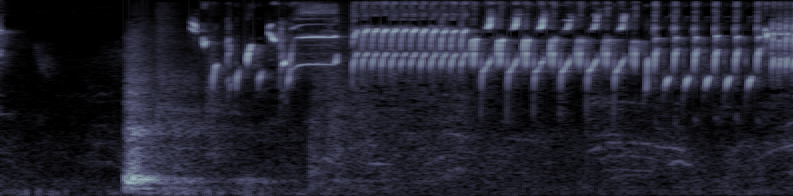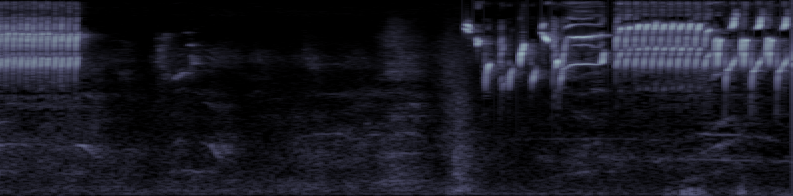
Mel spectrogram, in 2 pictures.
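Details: Flawless song of a wild-caught European goldfinch: after a brief knock, sustained high twittering with rapid repeated notes and dense buzzy trills, a quieter pause, then another bright trilled burst.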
